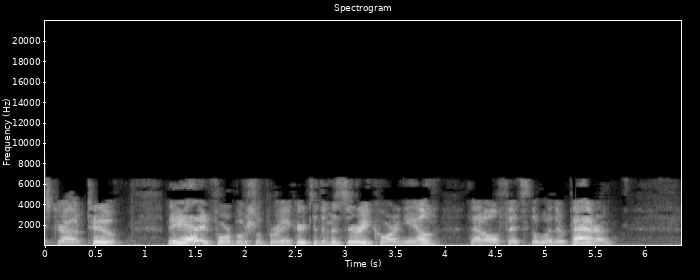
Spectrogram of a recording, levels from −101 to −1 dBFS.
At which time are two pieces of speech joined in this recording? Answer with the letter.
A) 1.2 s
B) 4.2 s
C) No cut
A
